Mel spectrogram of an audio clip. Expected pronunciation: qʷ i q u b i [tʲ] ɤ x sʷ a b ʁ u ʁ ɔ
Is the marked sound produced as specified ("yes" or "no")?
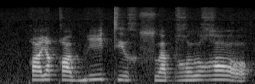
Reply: yes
